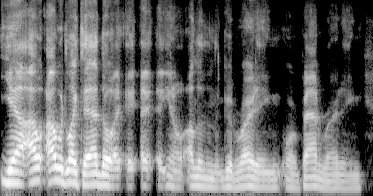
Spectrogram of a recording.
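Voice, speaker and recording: A man speaking as a panelist in a casual video call discussion, relaxed and halting with repeated starts. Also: on the low side, dry recording, studio quality.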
